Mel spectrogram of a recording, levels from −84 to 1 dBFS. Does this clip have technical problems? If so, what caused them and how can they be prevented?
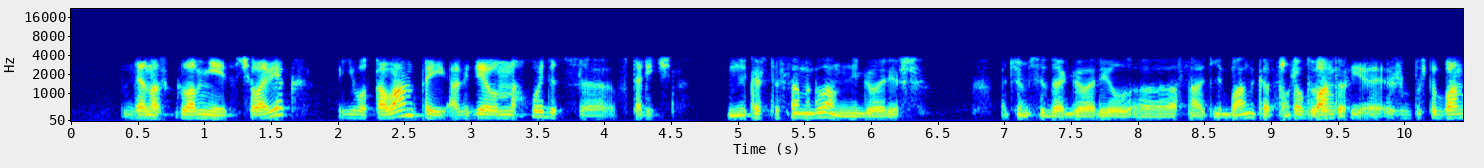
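Yes. The speech has passed through the AMR narrowband mobile codec at 7.4 kbps, and the damage is plainly audible. The line carries roughly 250 Hz to 3.6 kHz, so nothing above that survives. At this low rate the vocal-tract model has few pulses to work with, so the voice sounds buzzy and synthetic. Plain band-limiting would sound muffled but still natural, and that buzz is what sets this codec apart from it. Prevention: use a wideband codec or a higher AMR mode.

AMR comfort noise fills five pauses where the phone stopped sending speech frames: 0.00–0.38 s before "для нас главнее это", 1.94–2.00 s between "нас главнее это человек" and "его таланта и а", 4.76–4.92 s, 6.56–6.76 s between "самое главное не говоришь" and "о чем всегда говорил", and 6.90–6.98 s. The receiver substitutes a smooth, steady synthetic hiss for the real background, and it switches in and out. 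A plain noise gate would drop to silence there instead of hiss. Prevention: disable discontinuous transmission or tune voice-activity detection less aggressively.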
